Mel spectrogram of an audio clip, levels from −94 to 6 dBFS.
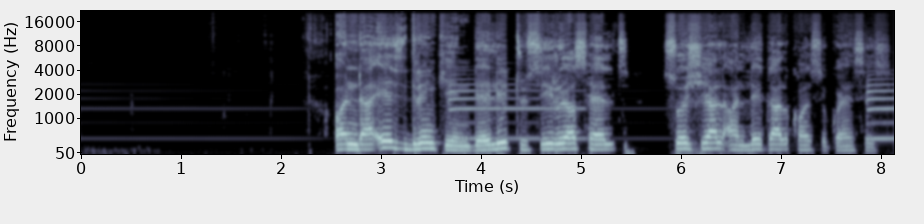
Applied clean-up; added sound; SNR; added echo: classical method spectral subtraction.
